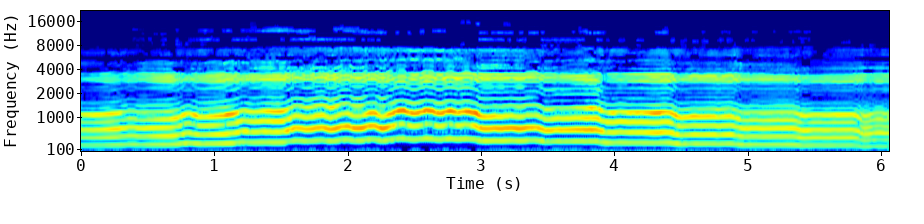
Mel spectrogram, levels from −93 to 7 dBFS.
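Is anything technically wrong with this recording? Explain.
No, nothing technically wrong can be heard in this music clip. There are no faults to point to anywhere in it.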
